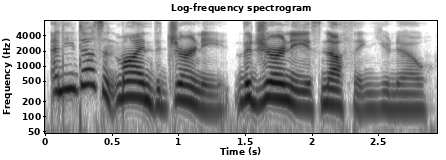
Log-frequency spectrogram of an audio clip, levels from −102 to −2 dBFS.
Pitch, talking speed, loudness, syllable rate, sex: 200 Hz, 245 wpm, -16 LUFS, 5.3 syllables/s, female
